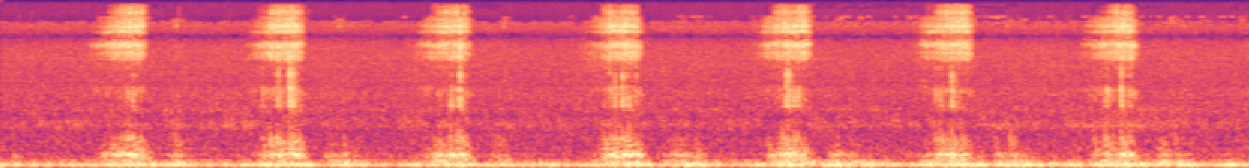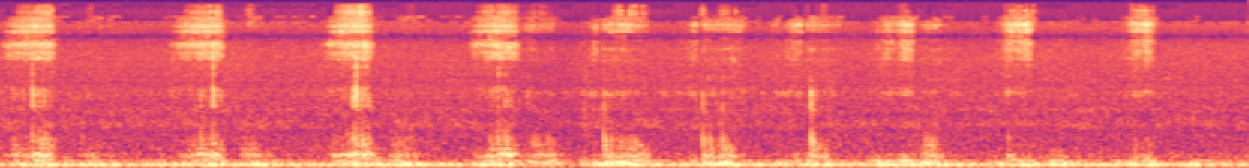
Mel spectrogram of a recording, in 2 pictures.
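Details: Very elderly pet rabbit, ten years old, sleeping and snoring loudly: steady rhythmic snores, one roughly every second, about fifteen in a row, each a soft rasping breath with a brief hissy top, over a constant low hum.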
